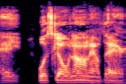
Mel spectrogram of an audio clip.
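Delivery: slow, drawn-out put-on Southern accent. Mimicking his voice in every movie, Norman Reedus movie Southern accent. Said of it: "that southern accent that he puts on in movies".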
